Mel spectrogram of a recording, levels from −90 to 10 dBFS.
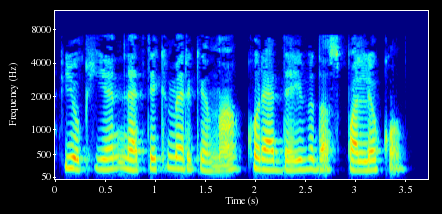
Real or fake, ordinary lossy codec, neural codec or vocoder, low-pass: fake; MP3, 32 kbps; codec, 16 kHz, 8 kbps, FunCodec, trained on Chinese and English, 25 frames a second; 7.2 kHz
